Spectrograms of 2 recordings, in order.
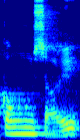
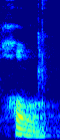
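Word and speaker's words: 汞: So this one is not gong shui, this one is pronounced as hong, okay?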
